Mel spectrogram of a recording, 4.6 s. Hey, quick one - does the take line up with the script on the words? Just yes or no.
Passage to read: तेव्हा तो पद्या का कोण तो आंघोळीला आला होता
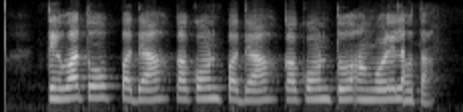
no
